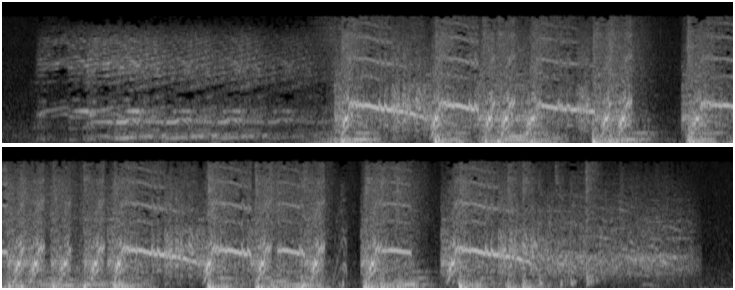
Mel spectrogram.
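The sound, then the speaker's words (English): Loud, strained goat screams burst out again and again over a pounding beat, each harsh bleat cutting in raw, after a softer wavering opening. “If any of that goat scream thing.”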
